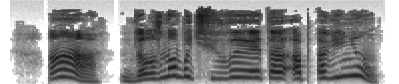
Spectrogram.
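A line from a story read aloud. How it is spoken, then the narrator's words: Drawling after brief thought. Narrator (Russian): протянул Мэтью после секундного размышления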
